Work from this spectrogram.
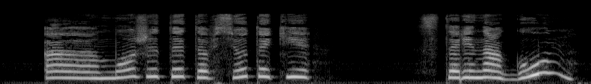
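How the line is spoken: Uncertain question. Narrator (Russian): Неуверенно спросила Бетси

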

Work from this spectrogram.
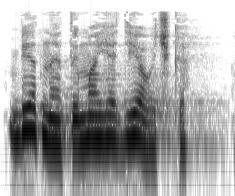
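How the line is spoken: Grandmother's sigh. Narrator (Russian): вздохнула бабушка

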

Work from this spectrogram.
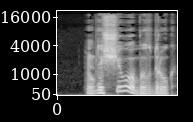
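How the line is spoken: Indignant outburst. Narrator (Russian): возмущенно вскинулся я

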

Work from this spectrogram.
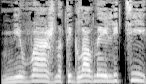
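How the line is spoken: Shouting over shoulder. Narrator (Russian): крикнул себе за спину Гарри

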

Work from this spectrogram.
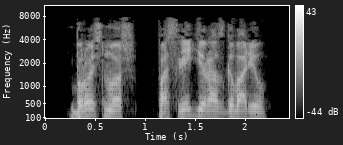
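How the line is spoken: Warning tone. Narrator (Russian): произнес Антипов, как ему хотелось надеяться, предупреждающим тоном

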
